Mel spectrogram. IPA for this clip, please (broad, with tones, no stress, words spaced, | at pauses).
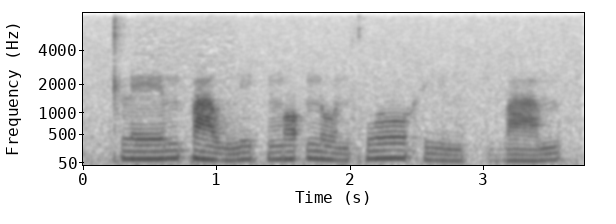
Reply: kʰleː˦˥m pa˨˩wni˨˩t̚ ŋɔ˦˥ʔno˨˩nkʰwoː˥˩hi˨˩n | ba˩˦m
